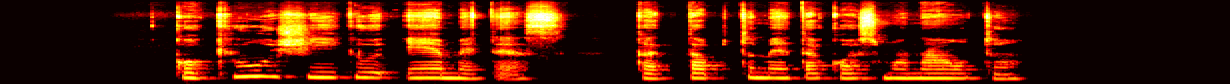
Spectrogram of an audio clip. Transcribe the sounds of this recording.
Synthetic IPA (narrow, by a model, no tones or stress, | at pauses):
koːkʲuːʒʲiːɡʲuːʔeːmʲɛt̪ʲeːs | kɐt̪ːɐpt̪ʊmʲeːt̪ʲɛkɔsmɔnɑˑʊt̪ʊ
